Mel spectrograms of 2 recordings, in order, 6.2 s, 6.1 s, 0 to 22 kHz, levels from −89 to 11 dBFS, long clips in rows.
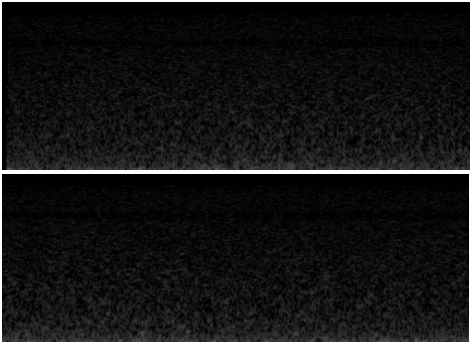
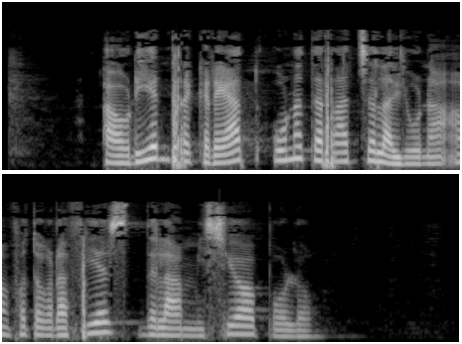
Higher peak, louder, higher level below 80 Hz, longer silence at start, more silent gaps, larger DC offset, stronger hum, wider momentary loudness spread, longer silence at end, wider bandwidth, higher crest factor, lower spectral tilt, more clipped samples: second, -46 dBFS vs 0 dBFS; second, -60 LUFS vs -16 LUFS; second, -70 dBFS vs -48 dBFS; second, 0 s vs 0.65 s; neither; neither; neither; second, 1 LU vs 10 LU; second, 0 s vs 1 s; first, 16.5 kHz vs 11.5 kHz; about the same, 14 dB vs 18 dB; about the same, -2.5 dB/octave vs -3.5 dB/octave; neither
